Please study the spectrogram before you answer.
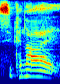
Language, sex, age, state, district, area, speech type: Maithili, male, 45-60, Bihar, Saharsa, urban, read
